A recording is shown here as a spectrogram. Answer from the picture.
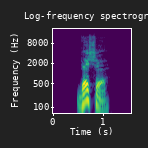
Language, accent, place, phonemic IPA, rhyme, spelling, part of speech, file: German, Germany, Berlin, /ˈvɛʃə/, -ɛʃə, Wäsche, noun, De-Wäsche.ogg
- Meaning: 1. wash, washing, laundry (the act of cleaning with water; an instance thereof) 2. laundry (clothes that have been or are to be washed) 3. clothes, especially underwear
